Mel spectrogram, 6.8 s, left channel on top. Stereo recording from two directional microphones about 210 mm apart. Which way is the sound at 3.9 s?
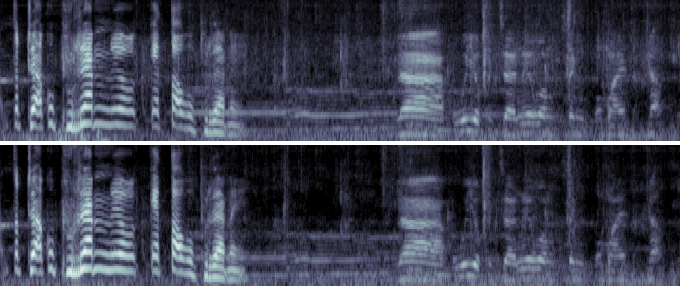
Centre (ahead or behind).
